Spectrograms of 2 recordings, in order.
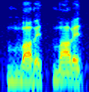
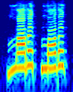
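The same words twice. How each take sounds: First: It is said in a Lazy Eye Frog voice. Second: It is said in a Mama Frog voice.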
